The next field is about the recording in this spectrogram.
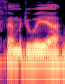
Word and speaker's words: Famuyiwa: We've been saying it wrong. Because I love this episode. I absolutely love this episode. – Okay, well, how do we say it then? – Famuyiwa.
